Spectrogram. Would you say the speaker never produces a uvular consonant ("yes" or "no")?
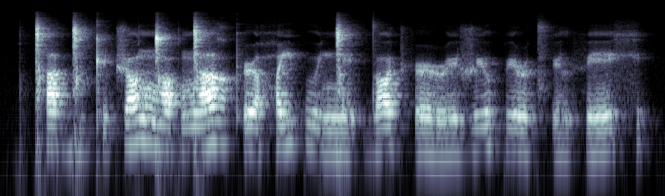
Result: no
